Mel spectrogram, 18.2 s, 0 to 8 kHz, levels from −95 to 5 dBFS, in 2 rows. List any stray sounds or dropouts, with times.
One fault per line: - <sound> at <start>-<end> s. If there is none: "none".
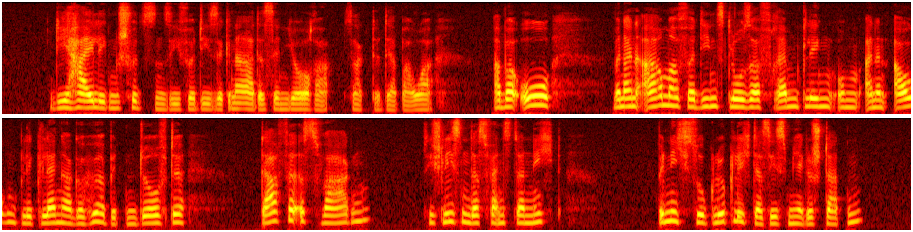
none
